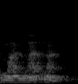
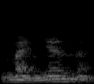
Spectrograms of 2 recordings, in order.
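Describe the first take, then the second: First: The middle consonant is a plain n sound. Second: The middle consonant is an ny sound. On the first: The speaker calls it wrong. "because you don't say it as manana" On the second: The speaker calls it right. "very important that any"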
